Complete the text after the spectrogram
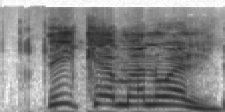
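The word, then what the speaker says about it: Dikke Manuel: ¿Cómo se pronuncia? – Manuel el gordo. Dike Manuel. – Dike Manuel. Yeah. Dike Manuel. D-I-K-K-E.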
